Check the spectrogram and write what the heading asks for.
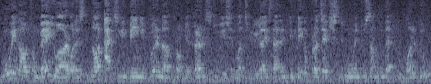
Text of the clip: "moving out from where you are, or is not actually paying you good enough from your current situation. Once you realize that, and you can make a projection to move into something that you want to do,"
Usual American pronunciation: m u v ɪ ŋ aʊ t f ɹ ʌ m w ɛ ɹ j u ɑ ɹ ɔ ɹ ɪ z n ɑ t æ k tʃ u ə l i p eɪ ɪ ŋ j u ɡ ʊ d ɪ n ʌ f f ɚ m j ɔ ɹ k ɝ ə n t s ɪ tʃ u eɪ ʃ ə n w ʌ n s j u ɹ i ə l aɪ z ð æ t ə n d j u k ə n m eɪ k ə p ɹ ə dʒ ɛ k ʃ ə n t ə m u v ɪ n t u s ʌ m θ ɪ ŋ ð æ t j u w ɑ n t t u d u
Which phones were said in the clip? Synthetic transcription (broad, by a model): m u v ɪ ŋ aʊ t f ɹ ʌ m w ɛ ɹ j u ɑ ɹ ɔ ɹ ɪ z n ɑ t æ k tʃ u ə l i p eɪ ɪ ŋ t ɡ ʊ d ɪ n ʌ f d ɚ m j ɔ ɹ k ɝ ə n t s ɪ tʃ u eɪ ʃ ə n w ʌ n s j u ɹ i ə l aɪ z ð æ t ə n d j u k ə n m eɪ k ə p ɹ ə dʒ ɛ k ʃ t m u v ɪ n t u s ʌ m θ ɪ ŋ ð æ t j u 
